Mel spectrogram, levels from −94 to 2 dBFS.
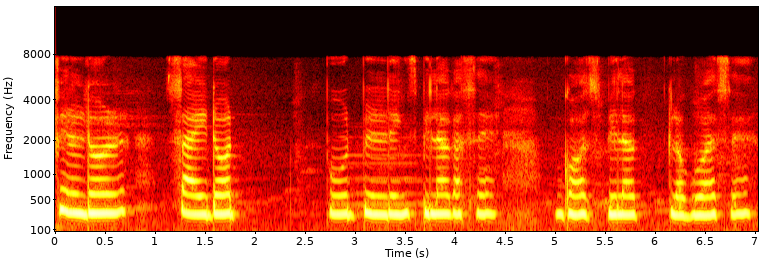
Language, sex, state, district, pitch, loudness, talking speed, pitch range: Assamese, female, Assam, Kamrup Metropolitan, 290 Hz, -12 LUFS, 70 wpm, 285-295 Hz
